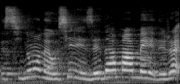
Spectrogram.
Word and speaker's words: edamame: on a aussi les edamame déjà est ce que vous savez prononcer ça hein c'est aidé à ma mais deux fois le m comme autres gars je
